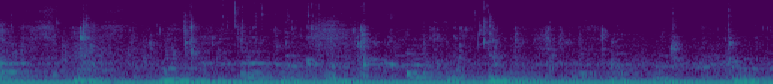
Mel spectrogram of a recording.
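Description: Background music: a steady bass line under short plinking notes, with a few faint clicks.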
